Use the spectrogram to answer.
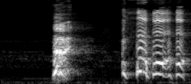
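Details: One abrupt gulping hiccup from a mother, followed by bursts of her baby boy's giggling laughter at the hiccups.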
